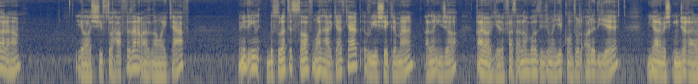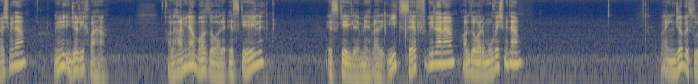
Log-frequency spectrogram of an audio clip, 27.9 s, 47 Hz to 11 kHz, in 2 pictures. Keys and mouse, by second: 0.0 KP_7, 3.2 shift+KP_7, 12.4 ctrl+r, 20.3 s, 27.2-27.9 drag.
